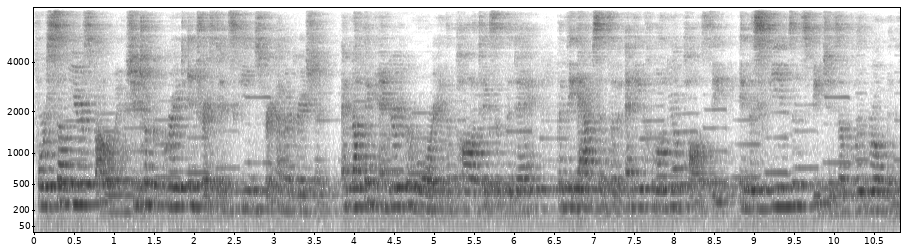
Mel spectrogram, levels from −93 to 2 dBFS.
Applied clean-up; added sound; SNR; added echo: neural separator model SepFormer DNS4.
